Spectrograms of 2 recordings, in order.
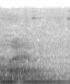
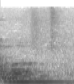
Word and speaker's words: verb: जैसे हम लोग पढ़ते हैं हेल्पिंग वर्ब, लेकिन बहुत सारे लोगों का पढ़ना रहता है भरब, इसको पढ़ते हैं भरब। तो ये भरब ना होकर के जो बीच का लेटर है ना, ये साइलेंट रहता है, और इसको अब हम लोग पढ़ते हैं वर्ब।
